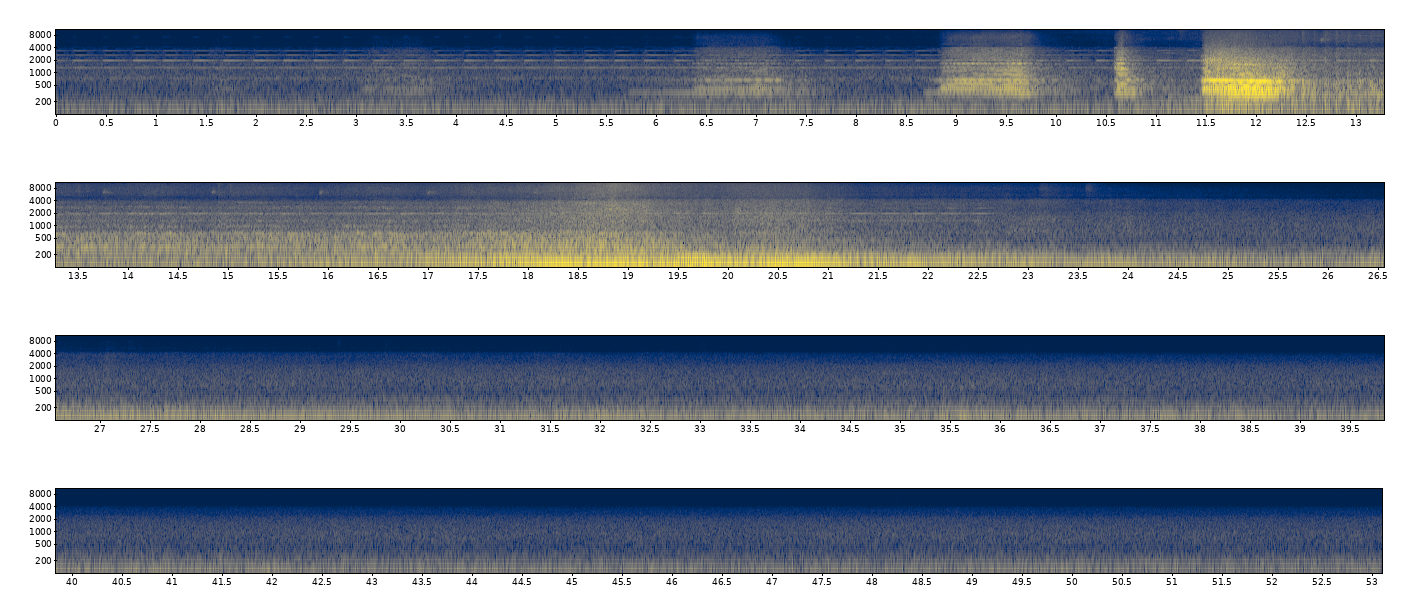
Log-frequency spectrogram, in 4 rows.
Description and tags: Amtrak Pacific Surfliner Pass-by
(RECORDER: ZoomH4nPro 2018)
(MICROPHONES: Binaural Roland CS-10EM In-Ear Monitors)
As these are recorded using binaural in-ear mics, I purposefully don't turn my head to keep the sound clean and coming from the same direction.
The Amtrak Pacific Surfliner winds it'd way up and down the Pacific Coast coast. This train is known for spectacular coastal views.
Here you can hear this high-speed train come screaming through Burbank's downtown station (traffic can be heard on I-5 in the distance)
You will hear a security guard walk behind me JUST before the train comes through. He was one of our trusty transpo officers making sure I wasn't up to no good with my ZoomH4N device. Thanks for keeping us all safe officers!
The train makes a pass from RIGHT to LEFT and I kept recording so you would have some room-tone at the tail.
amtrak, back-ground, locomotive, general-sounds, general-noise, surroundings, experience, ambiance, rail-road, ambient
